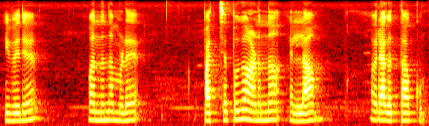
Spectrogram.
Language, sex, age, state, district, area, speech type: Malayalam, female, 30-45, Kerala, Thrissur, rural, spontaneous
